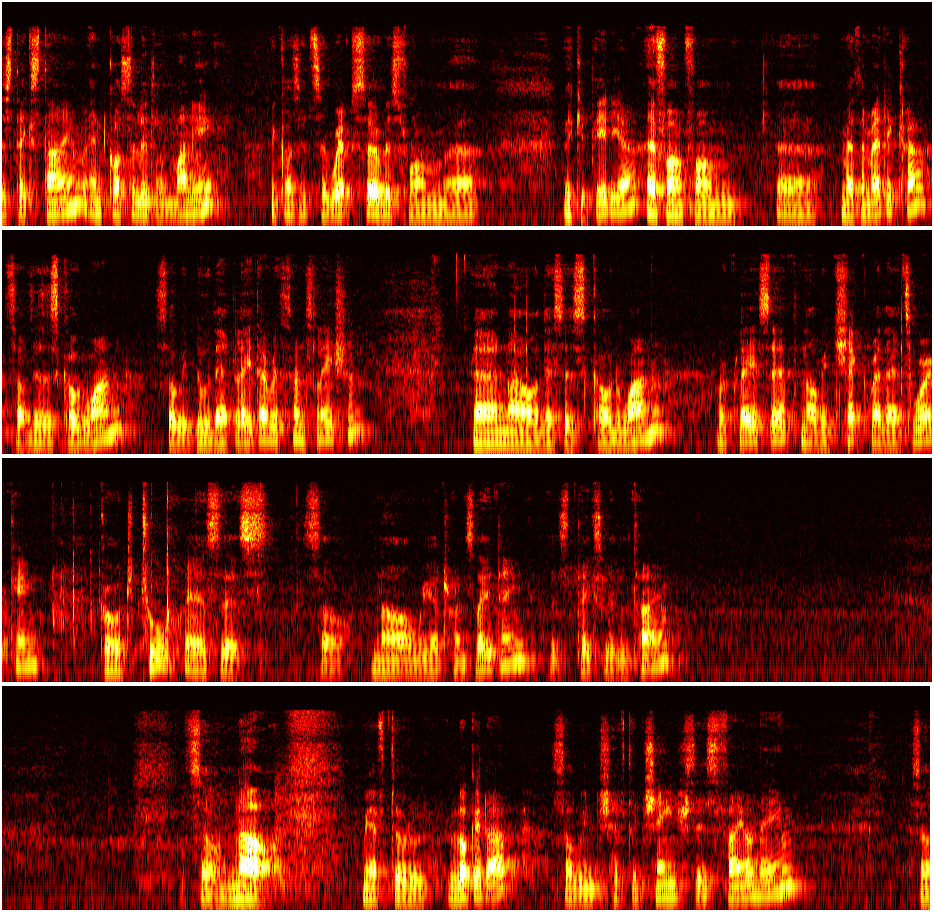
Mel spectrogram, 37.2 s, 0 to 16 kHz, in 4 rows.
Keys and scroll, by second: 15.2 i, 18.3-20.9 typing, 21.0 shift+Return.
